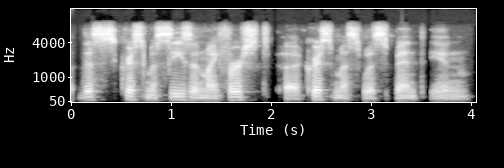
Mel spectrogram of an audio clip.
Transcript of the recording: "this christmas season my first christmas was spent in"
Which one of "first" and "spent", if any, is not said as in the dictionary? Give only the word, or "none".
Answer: none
